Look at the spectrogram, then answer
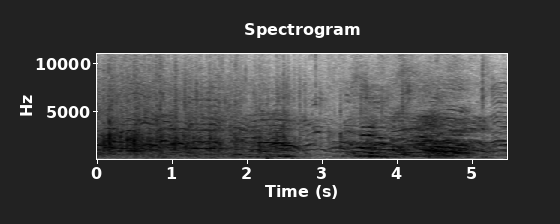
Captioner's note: audience discusses loudly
